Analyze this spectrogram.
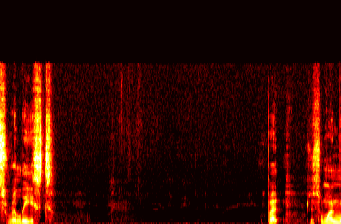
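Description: A metal watch bracelet clinks softly as it is handled.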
